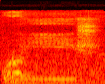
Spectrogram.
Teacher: Quraisy ini madlin, kalau kita wakafkan jadi madlin, panjangnya 2 harakat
